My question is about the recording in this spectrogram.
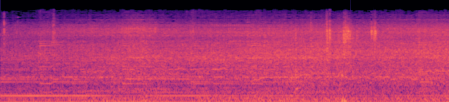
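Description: Flatbed tow truck engine running with a steady low rumble, with a single thump about three and a half seconds in. Background music fades out over the first couple of seconds.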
